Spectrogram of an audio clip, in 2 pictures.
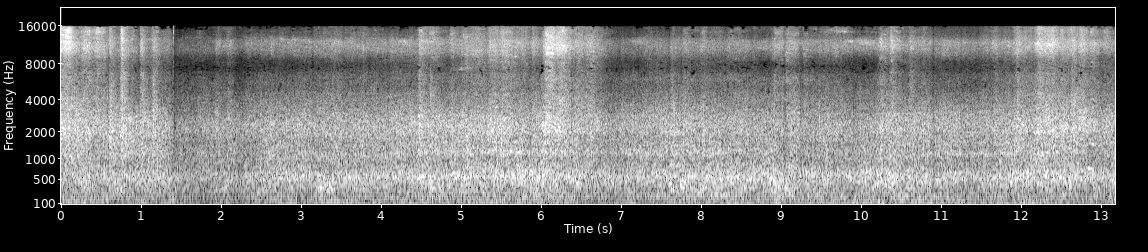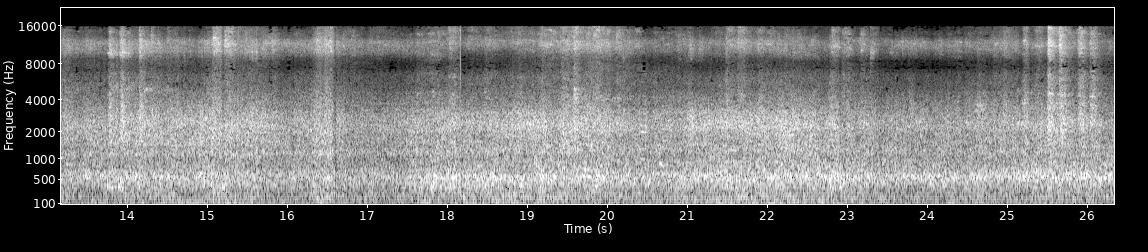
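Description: Train running across a steel truss rail bridge, heard from the open side of a moving carriage: a loud, steady rumble of wheels on the track.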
